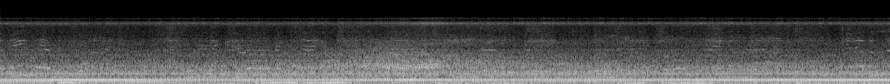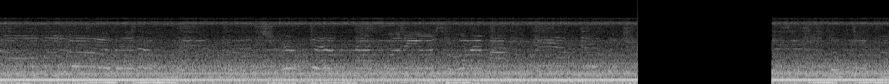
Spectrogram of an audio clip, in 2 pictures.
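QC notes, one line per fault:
15.27–16.62 s, audio dropout to silence: the sound cuts out for about 1.35 s into silence, no room tone. The input was likely lost while writing continued.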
